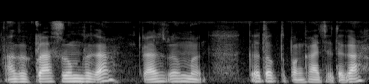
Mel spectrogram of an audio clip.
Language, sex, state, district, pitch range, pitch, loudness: Wancho, male, Arunachal Pradesh, Longding, 115-140 Hz, 130 Hz, -17 LUFS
